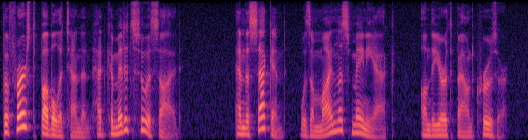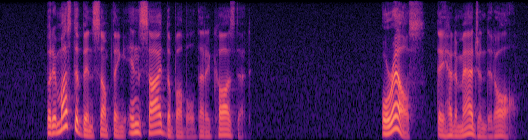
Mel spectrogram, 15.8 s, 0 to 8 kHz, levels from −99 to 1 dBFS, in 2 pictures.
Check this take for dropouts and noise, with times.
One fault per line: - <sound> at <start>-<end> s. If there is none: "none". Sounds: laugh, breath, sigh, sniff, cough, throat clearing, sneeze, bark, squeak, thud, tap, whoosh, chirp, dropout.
none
